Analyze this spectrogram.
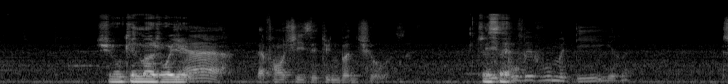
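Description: A middle-aged man speaks calmly and quietly, close by.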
